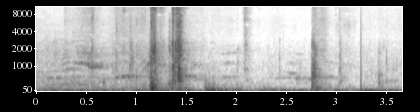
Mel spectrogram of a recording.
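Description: A door at Lillehammer library is opened, with a man waiting behind it: a sharp latch click and a couple of thumps and creaks, followed by a few softer knocks and handling noises against a quiet background.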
